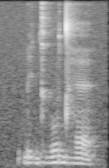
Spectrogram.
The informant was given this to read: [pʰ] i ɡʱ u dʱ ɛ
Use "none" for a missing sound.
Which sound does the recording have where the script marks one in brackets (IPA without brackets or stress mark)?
ɓ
